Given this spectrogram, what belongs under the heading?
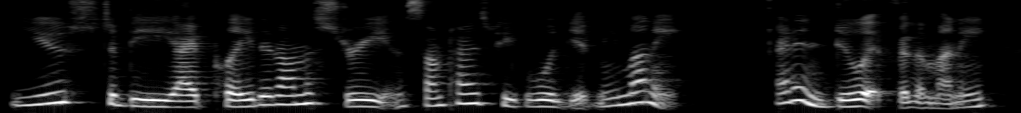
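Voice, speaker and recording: Woman reading as a shy, lonely, gentle man. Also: sits high, expressive, fast talker. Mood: subdued, confessing. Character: shy, lonely, gentle male pet-store clerk, ex-prisoner.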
